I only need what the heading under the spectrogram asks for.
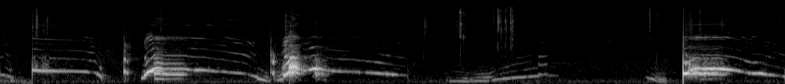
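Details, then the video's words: Dog singing or yodelling in a run of wavering howls that slide down in pitch, broken by brief yips and a low rising moan, with short silent gaps between phrases. "Dog singing / yodelling"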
